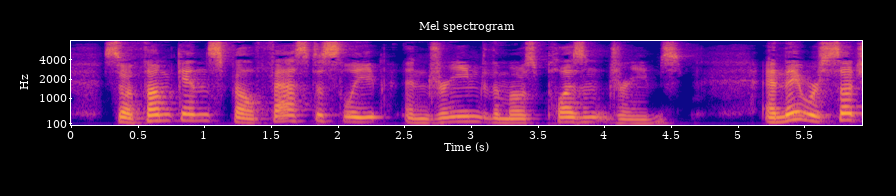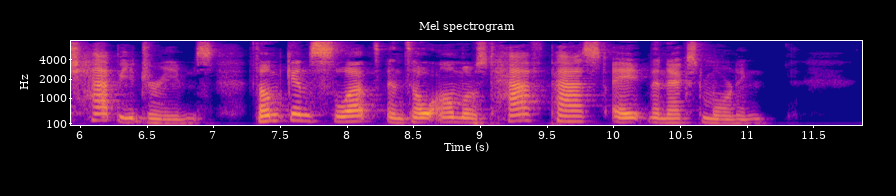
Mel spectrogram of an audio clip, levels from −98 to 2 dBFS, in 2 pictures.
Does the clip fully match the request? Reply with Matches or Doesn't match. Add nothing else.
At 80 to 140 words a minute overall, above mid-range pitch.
Doesn't match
